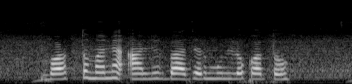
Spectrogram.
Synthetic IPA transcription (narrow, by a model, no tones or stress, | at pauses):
bɔɾt̪omaneʔaliɾbad͡ʑaɾmulːokɔt̪o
